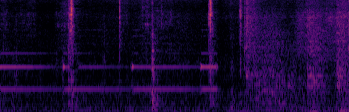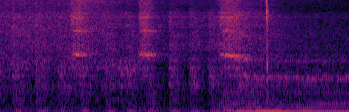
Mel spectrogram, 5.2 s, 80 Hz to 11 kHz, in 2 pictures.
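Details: 2007 Ford Focus that would not start because of an aftermarket alarm/immobilizer module, cranked after that module is disconnected: a few clicks and chirps, then about two seconds of steady cranking before it catches cleanly into an even idle; normal start.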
